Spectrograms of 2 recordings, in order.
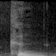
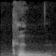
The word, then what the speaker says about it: can: can speak Spanish now notice the pronunciation of can becomes caen shiken she can speak Spanish he can play tennis we can speak German all right so can becomes caen when we speak now the negative form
